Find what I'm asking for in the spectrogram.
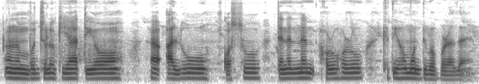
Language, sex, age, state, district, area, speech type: Assamese, male, 30-45, Assam, Golaghat, rural, spontaneous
